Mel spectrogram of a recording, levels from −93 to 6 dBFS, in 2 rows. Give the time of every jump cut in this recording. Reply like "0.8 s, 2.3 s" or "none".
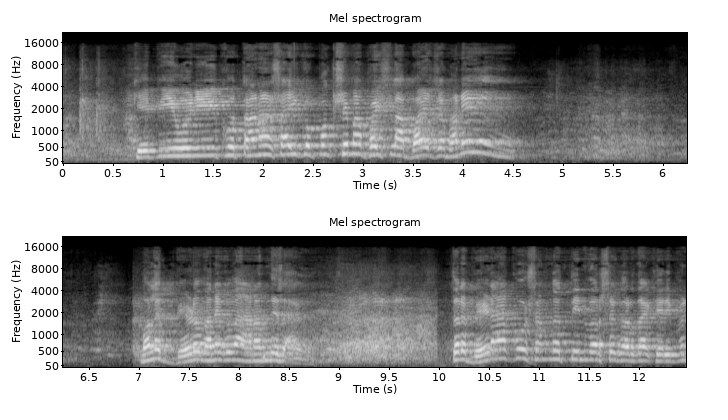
7.0 s, 10.0 s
